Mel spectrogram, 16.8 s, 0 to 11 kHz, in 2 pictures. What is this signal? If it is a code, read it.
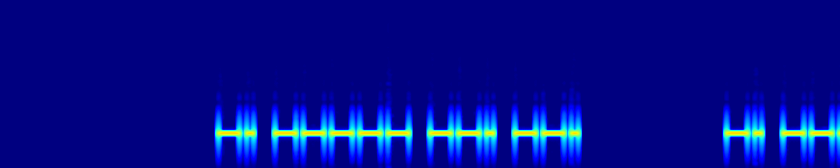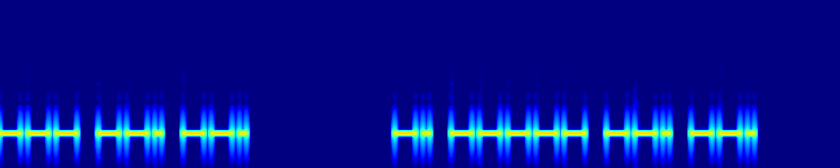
Morse code, heard as a keyed tone, about 17 wpm, 700 Hz. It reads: N0GG N0GG N0GG
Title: USA Call Signs - 4 Characters - Repeated 3x - 17wpm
